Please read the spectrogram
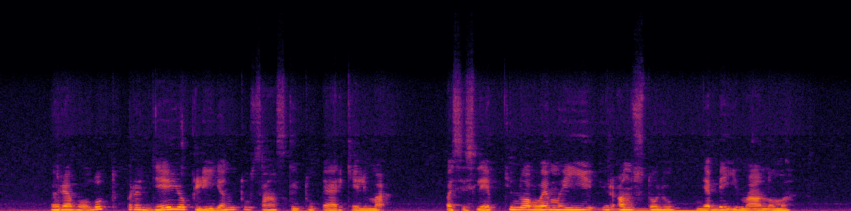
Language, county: Lithuanian, Utena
